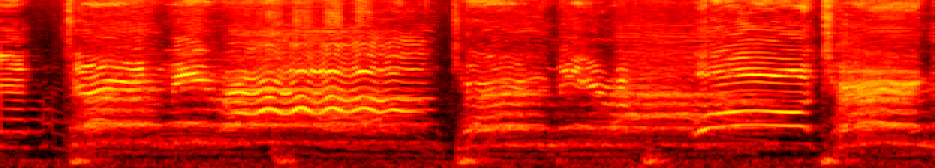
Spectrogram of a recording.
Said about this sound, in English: Back in Anchorage, the chorus of voices kicking off the march grew louder. There was a buzz in the air, like the women in the audience knew their voices were finally being heard.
